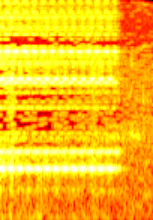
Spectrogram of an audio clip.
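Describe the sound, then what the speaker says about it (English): A telephone rings during a webinar, giving a steady electronic warbling tone that pulses for about a second and a half and then stops. It sounds moderately close and is heard on its own without voices. "I thought I turned off the phone."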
